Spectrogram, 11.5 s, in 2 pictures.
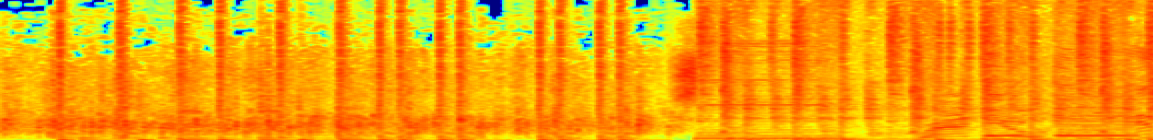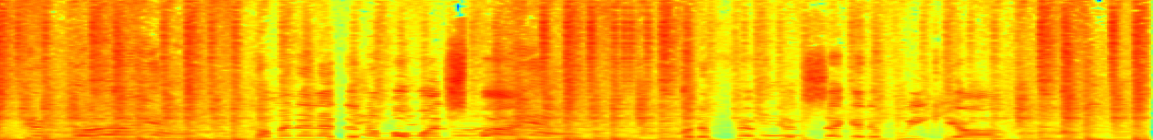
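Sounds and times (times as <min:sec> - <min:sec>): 
crowd applause: 0:00.0 - 0:03.6
rhythmic musical track with thumping bass beats and falling tones: 0:00.3 - 0:11.5
speech: 0:09.8 - 0:11.5.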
